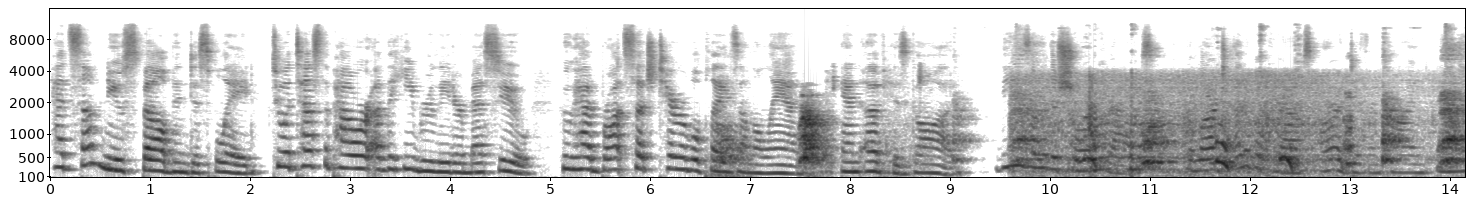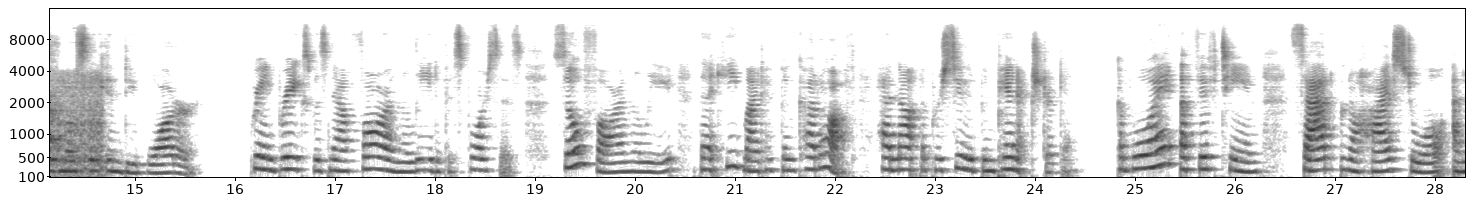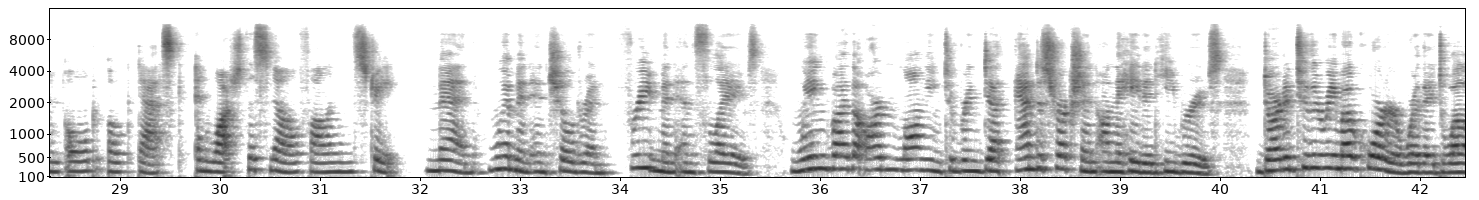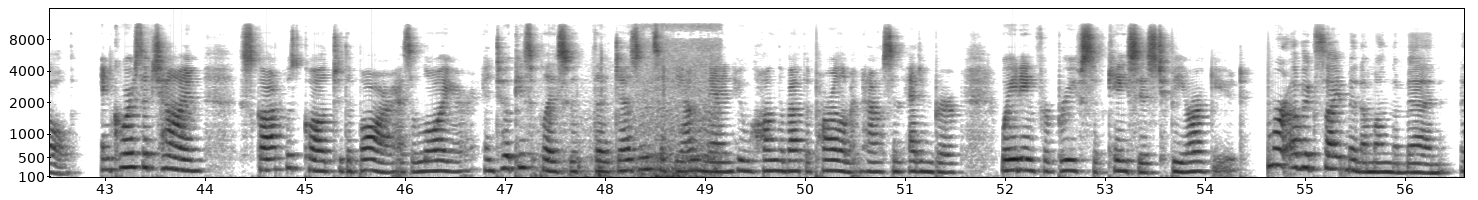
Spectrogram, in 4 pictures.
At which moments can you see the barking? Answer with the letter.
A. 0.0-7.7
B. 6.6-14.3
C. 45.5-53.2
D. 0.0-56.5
B.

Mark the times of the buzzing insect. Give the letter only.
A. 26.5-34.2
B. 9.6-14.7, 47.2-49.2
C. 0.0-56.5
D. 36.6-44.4
B.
